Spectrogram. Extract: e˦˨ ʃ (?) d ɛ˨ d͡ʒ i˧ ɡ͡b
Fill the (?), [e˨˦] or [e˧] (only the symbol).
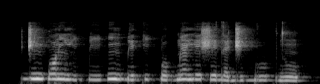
e˧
